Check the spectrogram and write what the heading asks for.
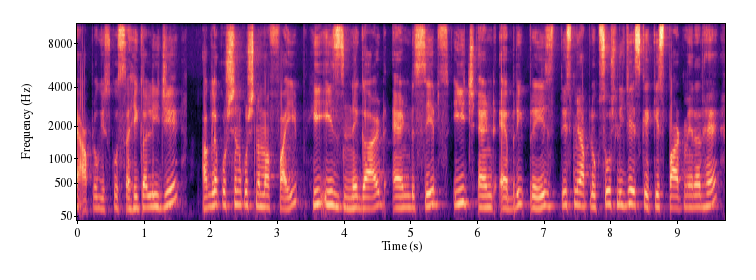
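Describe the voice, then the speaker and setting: A man with an Indian accent teaching an exam grammar lesson, repeating each rule step by step and reading example sentences slowly. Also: a little high, darkish tone. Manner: repetitive, drills rules step by step.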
